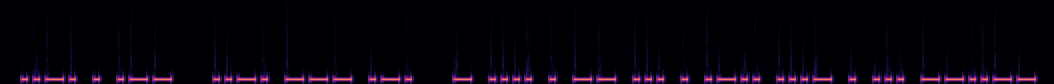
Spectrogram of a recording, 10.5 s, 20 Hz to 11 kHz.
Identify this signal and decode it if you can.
Morse code, heard as a keyed tone, about 20 wpm, 700 Hz. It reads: FEW FOR THEMSELVES,
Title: Sentences from Top 1000 Words - Review Part 6 - 20wpm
